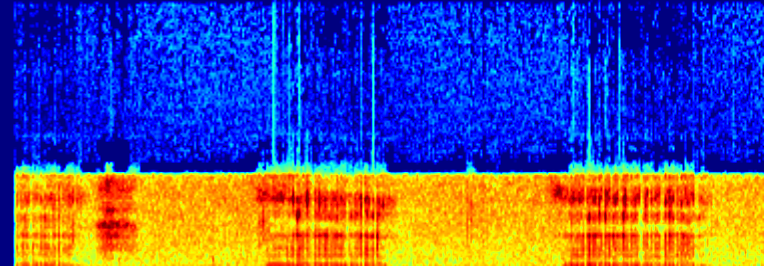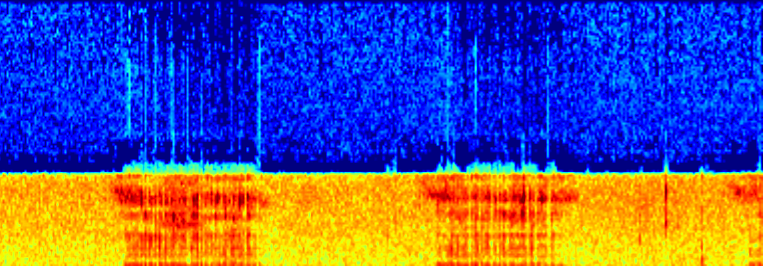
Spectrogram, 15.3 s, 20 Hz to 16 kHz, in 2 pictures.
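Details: Loud, regular, rattling snoring, one snore about every three seconds (roughly 20 per minute), with a bubbly nasal quality from bubbles in the nose.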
